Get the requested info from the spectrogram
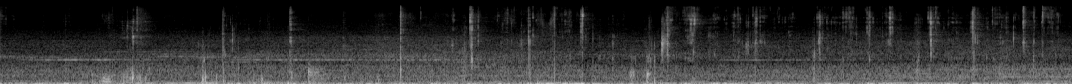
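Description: Close-miked biting and chewing of a crisp, crumbly pastry: a run of sharp crunchy clicks, busier in the second half.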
